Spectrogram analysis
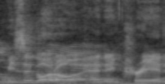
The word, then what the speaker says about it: Mizugoro: Okay, so in Japanese it's Mizugoro. Mizugoro, and in Korean it's Mulchangi.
